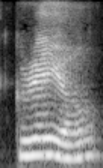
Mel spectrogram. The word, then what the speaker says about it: GRHayL: Our next talk will be about GRHayL. I think you pronounce it in this way.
